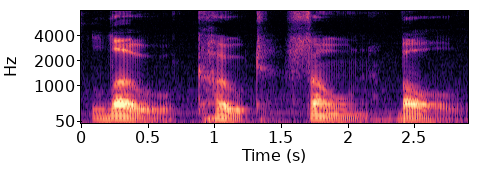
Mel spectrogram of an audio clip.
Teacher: The O sound is mid, back, tense, rounded. Pull tongue backwards in the mouth without raising or lowering it.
